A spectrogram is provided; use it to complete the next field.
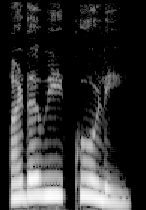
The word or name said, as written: ಅಟವಿ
